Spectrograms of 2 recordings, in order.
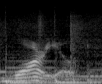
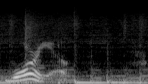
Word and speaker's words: Wario: This, and the fact that you pronounce Mario the same way, but with the W, should lead you to believe that the pronunciation is Wario. However, some are convinced that it's pronounced Worio.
